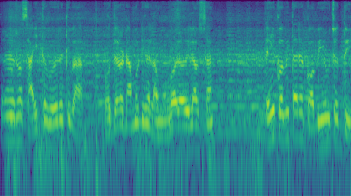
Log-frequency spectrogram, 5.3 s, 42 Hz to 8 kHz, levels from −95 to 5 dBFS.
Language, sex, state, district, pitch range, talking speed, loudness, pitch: Odia, male, Odisha, Malkangiri, 150-180 Hz, 135 wpm, -15 LUFS, 165 Hz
